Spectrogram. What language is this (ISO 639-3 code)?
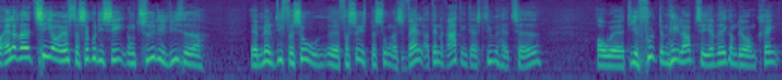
dan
